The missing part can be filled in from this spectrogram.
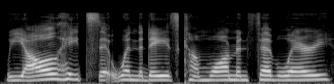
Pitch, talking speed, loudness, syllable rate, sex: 205 Hz, 195 wpm, -15 LUFS, 4.4 syllables/s, female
